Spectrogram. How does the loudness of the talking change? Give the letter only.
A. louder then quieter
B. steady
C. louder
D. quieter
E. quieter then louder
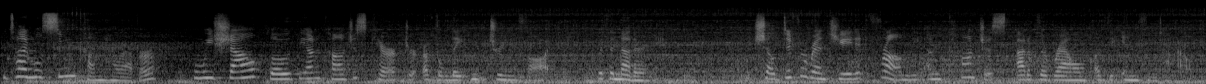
B.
